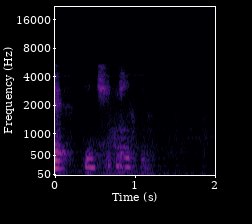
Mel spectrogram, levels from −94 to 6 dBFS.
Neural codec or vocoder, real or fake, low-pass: codec, 16 kHz in and 24 kHz out, 0.6 kbps, FocalCodec, streaming, 4096 codes; fake; 5.4 kHz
